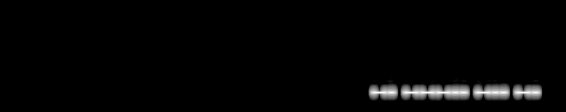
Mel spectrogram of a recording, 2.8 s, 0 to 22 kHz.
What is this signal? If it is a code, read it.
Morse code, heard as a keyed tone, about 54 wpm, 700 Hz. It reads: N8DN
